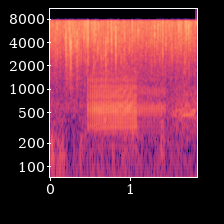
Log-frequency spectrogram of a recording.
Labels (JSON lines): {"label": "biophony, croak", "recorder": "SoundTrap 500"}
